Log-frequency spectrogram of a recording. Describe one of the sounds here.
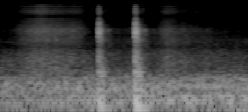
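A fist knocks twice on a wooden door.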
